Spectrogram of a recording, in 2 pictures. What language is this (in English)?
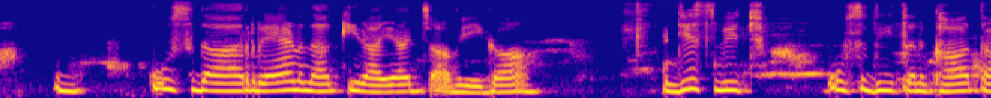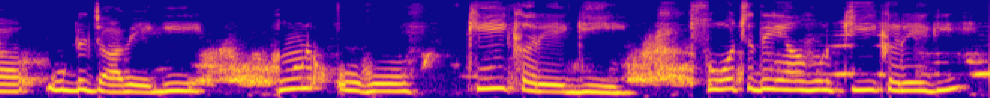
Punjabi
